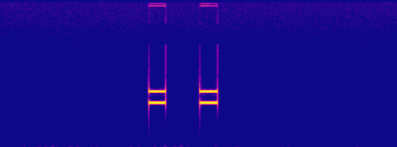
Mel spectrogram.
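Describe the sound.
Telephone keypad button tones pressed while answering a call: two short, even electronic beeps in quick succession over a faint, quiet background.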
